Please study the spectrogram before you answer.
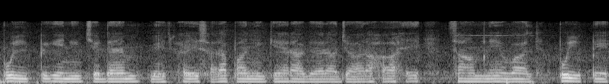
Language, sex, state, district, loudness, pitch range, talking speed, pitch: Hindi, male, Haryana, Rohtak, -16 LUFS, 125-135 Hz, 155 wpm, 130 Hz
